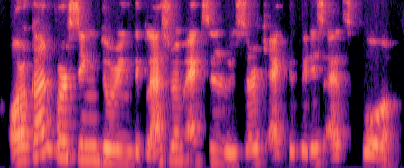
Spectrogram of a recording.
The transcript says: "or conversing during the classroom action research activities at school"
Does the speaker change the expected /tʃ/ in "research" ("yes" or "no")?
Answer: no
